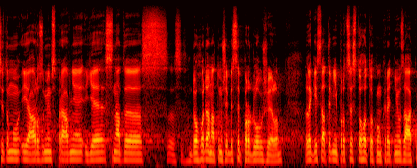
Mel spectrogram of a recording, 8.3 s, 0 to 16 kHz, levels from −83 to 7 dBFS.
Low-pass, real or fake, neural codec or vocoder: 14.4 kHz; real; none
